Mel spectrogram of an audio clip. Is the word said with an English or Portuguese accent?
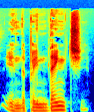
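Portuguese. It has Portuguese-style stress and vowels.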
